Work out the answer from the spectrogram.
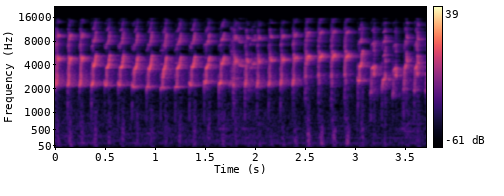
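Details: Fighter lovebird delivering the long ngekek trill used to provoke other lovebirds. Shrill buzzy pulses repeat quickly and steadily, dipping slightly lower in pitch toward the close.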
